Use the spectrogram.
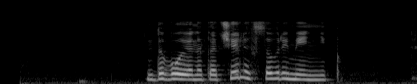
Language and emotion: Russian, neutral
